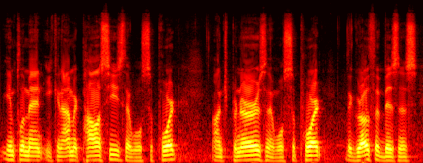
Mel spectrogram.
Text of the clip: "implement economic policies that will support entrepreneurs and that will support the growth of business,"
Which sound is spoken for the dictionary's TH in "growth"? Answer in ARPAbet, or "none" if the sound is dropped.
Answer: TH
